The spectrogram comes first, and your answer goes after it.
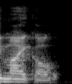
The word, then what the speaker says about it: Mykel: Basically Michael. Basically Michael Williams.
